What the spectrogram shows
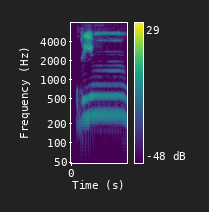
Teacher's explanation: Rim ditahan tetapi ro-nya dia tipis ya, karena dia tandanya kasrah tanwin di bawah, maka dia tipis. Rim, bukan rim, bukan rim, tapi rim ya.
